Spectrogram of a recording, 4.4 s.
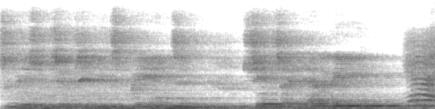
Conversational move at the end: taking over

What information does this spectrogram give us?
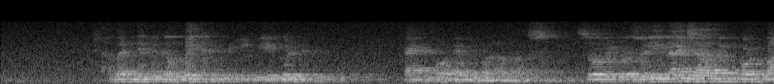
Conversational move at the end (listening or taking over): listening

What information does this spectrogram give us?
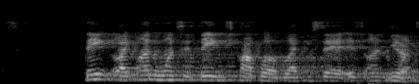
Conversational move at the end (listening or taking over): listening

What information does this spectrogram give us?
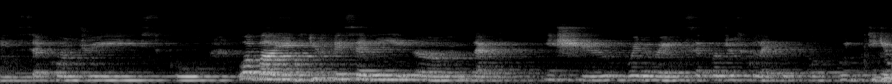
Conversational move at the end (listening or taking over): taking over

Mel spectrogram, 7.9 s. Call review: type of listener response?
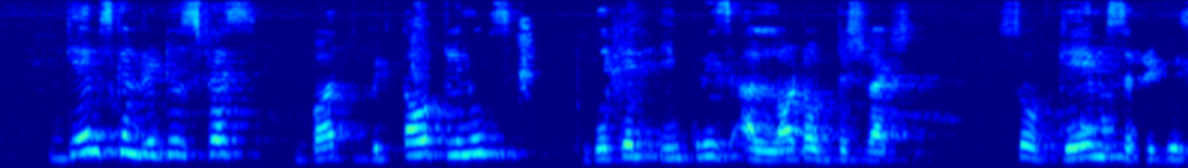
listening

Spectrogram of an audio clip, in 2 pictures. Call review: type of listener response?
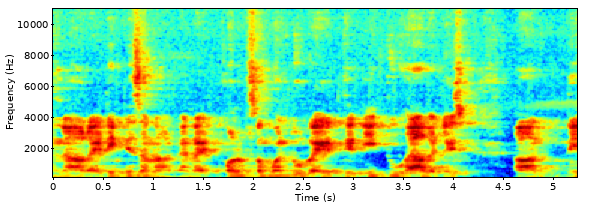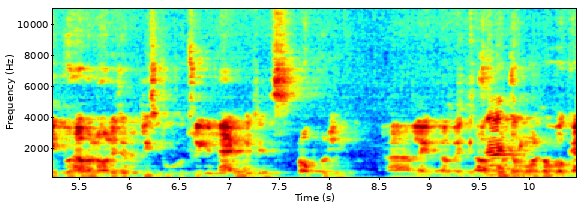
listening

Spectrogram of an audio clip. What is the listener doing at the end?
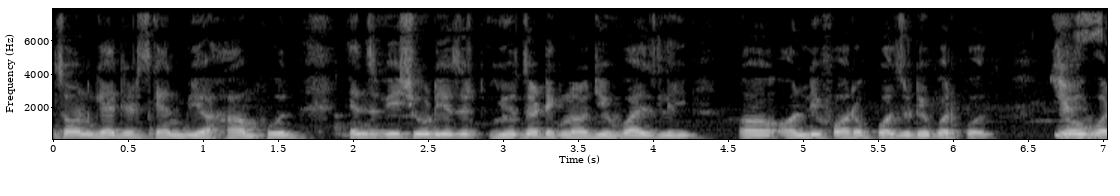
listening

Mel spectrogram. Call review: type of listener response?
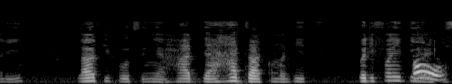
taking over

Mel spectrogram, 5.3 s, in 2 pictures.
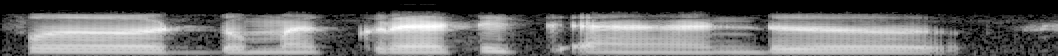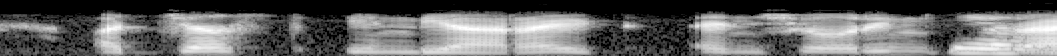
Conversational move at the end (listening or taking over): listening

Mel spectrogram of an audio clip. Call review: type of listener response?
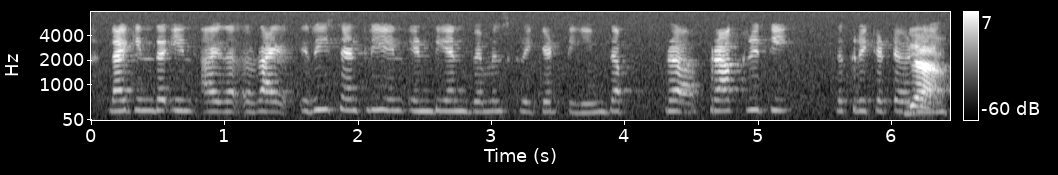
listening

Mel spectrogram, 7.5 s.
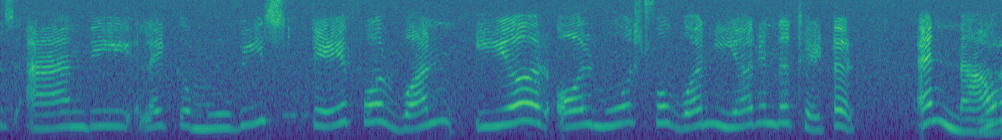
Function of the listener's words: listening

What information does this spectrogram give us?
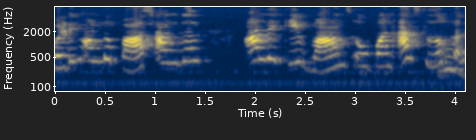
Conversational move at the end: taking over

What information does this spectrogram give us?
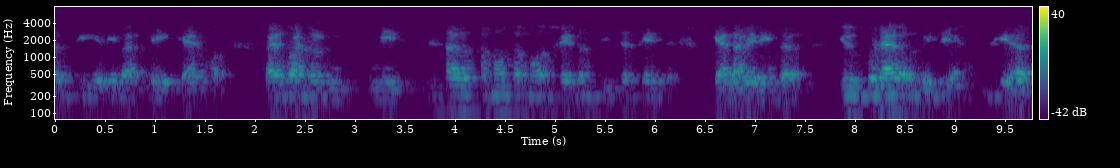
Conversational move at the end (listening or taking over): taking over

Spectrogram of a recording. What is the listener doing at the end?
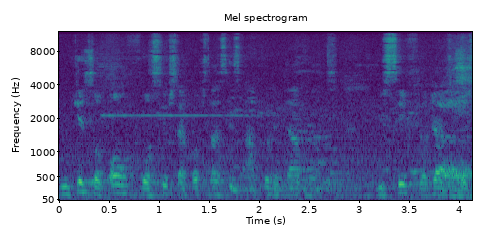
listening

